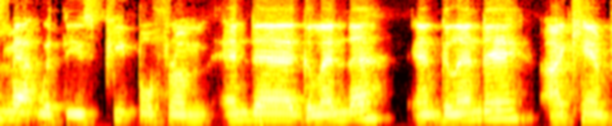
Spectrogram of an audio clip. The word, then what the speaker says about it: Ende Gelände: I just met with these people from Ende Gelände, I can't pronounce, can somebody pronounce it for me? The Ende Gelände, you got it right.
